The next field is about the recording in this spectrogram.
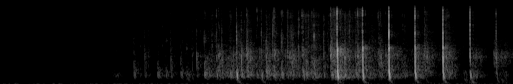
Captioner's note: audience applauding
